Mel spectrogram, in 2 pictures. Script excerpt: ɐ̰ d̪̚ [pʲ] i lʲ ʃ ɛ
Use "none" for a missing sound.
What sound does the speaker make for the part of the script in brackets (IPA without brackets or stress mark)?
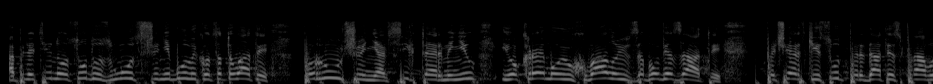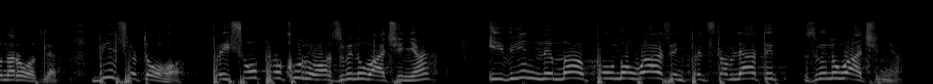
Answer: bʲ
